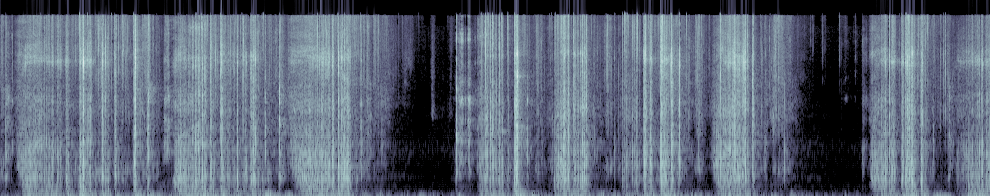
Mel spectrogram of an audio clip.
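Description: A metal blade carves crunchy shavings from the edge of a solid oval purple bar of soap. Bursts of crisp, bright scraping and crackling come in several strokes, separated by brief silent pauses.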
